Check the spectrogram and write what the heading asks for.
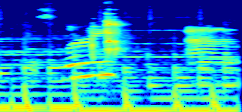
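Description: Glass jars clinking and knocking as a small glass jar and its lid are handled against a glass bottle, over light background music.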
